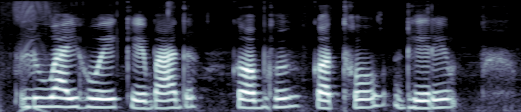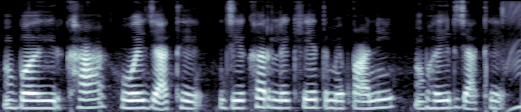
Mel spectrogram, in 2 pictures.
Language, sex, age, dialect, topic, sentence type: Chhattisgarhi, female, 25-30, Northern/Bhandar, agriculture, statement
